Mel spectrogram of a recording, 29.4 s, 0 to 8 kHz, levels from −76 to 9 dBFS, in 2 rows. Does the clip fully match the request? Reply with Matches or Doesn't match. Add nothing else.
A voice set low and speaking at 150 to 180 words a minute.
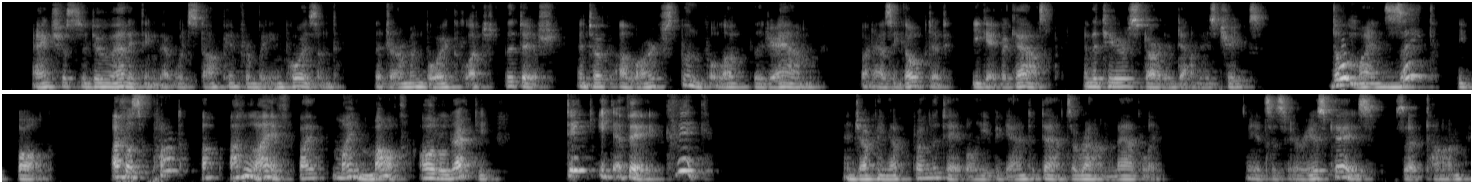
Matches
